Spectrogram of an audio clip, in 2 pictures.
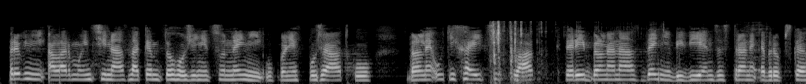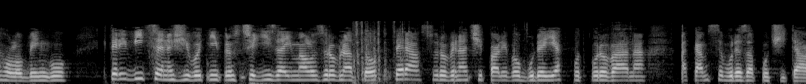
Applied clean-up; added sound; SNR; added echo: neural mask model RNNoise.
